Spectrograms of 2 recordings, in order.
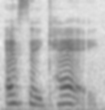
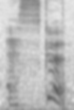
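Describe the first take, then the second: First: It sounds like separate spelled-out letter sounds. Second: It is said as two smooth syllables, ess-kuh. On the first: The speaker calls it wrong. "will mispronounce it, something like S A K" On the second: The speaker calls it right. "this is the S and this is the que"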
